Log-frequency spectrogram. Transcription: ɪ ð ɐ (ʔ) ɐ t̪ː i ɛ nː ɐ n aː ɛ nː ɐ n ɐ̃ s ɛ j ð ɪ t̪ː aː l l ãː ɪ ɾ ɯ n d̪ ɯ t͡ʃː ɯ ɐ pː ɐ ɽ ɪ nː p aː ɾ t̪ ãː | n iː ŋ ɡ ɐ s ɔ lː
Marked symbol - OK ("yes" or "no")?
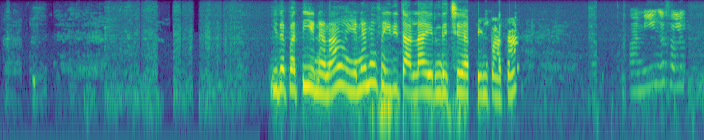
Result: no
